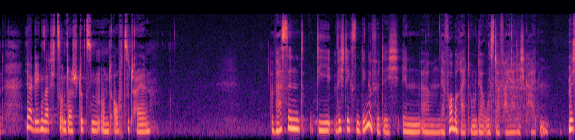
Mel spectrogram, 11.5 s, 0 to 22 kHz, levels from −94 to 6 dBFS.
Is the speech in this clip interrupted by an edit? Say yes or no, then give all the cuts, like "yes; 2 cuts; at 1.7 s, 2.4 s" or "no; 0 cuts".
no; 0 cuts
